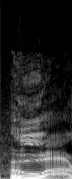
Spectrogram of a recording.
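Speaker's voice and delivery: loud barked hooah, high; loud gung-ho soldier. Pretend. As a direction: Pacino style war cry. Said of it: "that's Al Pacino, maybe?".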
